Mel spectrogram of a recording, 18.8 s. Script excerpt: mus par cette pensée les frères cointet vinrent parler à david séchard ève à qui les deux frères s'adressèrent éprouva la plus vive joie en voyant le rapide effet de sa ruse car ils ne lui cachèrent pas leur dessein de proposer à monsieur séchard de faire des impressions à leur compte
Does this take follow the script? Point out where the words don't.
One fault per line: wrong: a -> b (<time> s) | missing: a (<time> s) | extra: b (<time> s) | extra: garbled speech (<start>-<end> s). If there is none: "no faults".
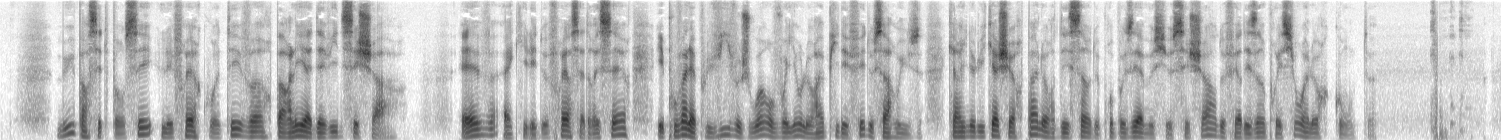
no faults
